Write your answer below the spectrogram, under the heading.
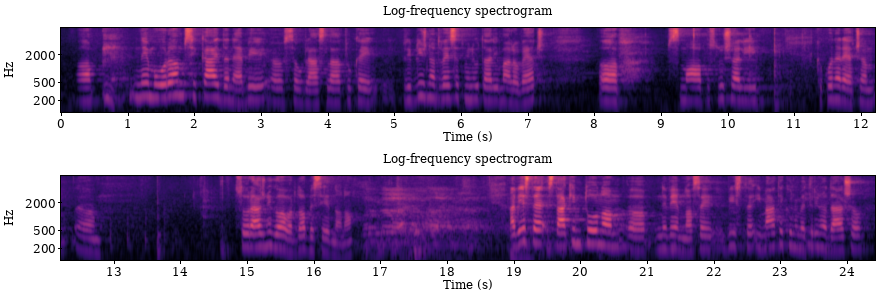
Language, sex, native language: Slovenian, female, Slovenian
